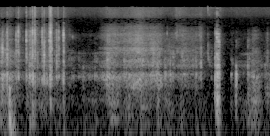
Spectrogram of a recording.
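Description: Near silence, with faint small clicking mouth sounds from chewing a caramel-and-nut chocolate bar during the first second and one more faint click about three seconds in.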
